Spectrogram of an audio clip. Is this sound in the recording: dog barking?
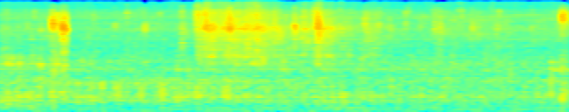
no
